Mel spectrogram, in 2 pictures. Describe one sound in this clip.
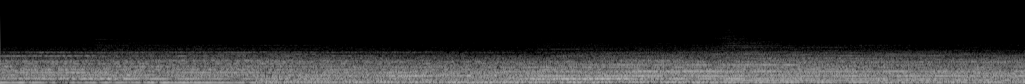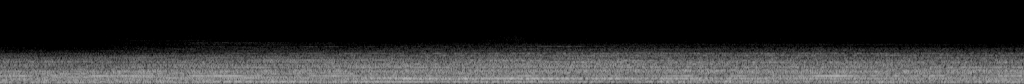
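Soft mallet strikes swell the gongs' ringing now and then.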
